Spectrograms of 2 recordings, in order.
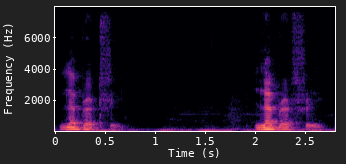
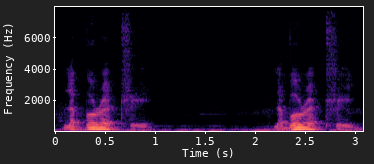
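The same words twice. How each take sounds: First: Laboratory as LAB-ra-tree; American pronunciation. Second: Laboratory as la-BOR-a-tree; British pronunciation. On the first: Teacher models the American version, American pronunciation. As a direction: stress the first syllable of laboratory. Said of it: "The Americans". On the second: Teacher models the British version, British pronunciation. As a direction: stress the second syllable of laboratory. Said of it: "That is the British pronunciation". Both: Shown as a demonstration.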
